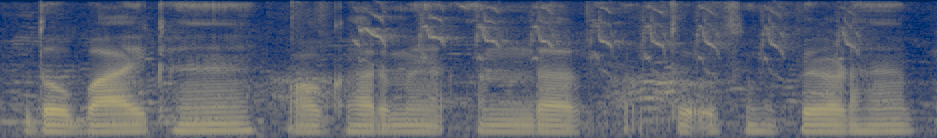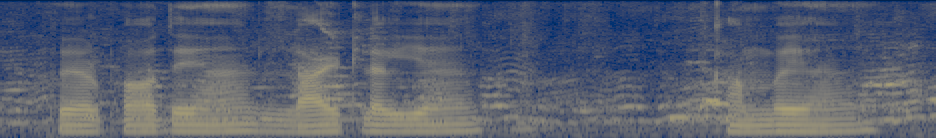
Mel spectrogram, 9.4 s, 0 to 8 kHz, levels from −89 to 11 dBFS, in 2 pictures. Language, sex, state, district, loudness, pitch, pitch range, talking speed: Hindi, male, Uttar Pradesh, Budaun, -26 LUFS, 100 Hz, 95-105 Hz, 120 wpm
